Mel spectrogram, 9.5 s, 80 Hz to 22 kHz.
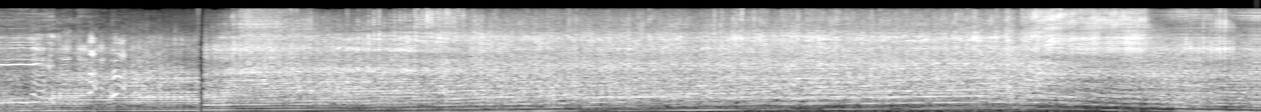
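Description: Mazdaspeed3's turbocharged 2.3-litre four-cylinder making a full-throttle pull on a chassis dyno. The engine note climbs steadily for about six seconds, then falls away near the end as the throttle closes.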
